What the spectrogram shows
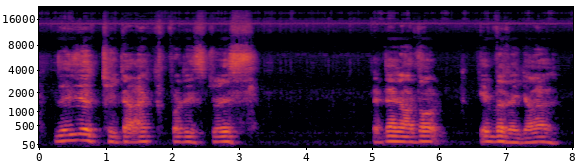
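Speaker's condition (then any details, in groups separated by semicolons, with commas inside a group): Cerebral palsy; talks slowly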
